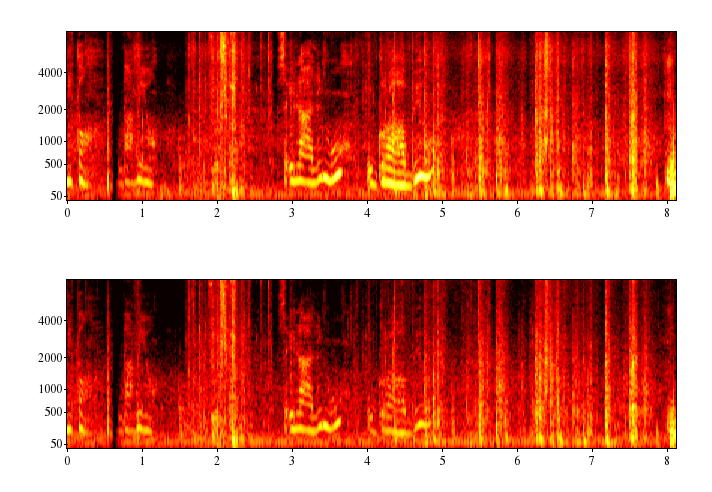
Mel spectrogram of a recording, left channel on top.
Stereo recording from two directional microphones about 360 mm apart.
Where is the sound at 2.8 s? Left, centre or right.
Centre.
